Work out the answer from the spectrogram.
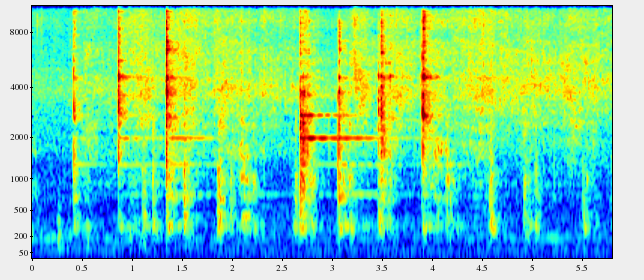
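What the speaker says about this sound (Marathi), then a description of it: "मस्तपैकी लसणाचा असा खमंग वास दरवळत आहे छानपैकी आपण मंद गॅसवरती परतून घेऊया" Garlic sautés gently in oil over low heat for a red chili and fresh coconut chutney. A soft, steady sizzle runs beneath a series of sharp spoon scrapes and stirring clinks, close up and without talk.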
